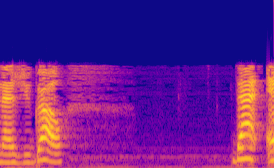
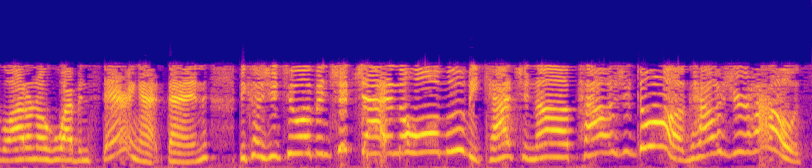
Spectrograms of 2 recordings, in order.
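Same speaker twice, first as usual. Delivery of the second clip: higher and louder, sarcastic chit-chat mimicry; mock their small talk with a sneer; indignant retort; 6 semitones higher, 4 dB louder than usual. Young man scolding chatty women, sarcastic and loud.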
